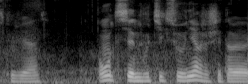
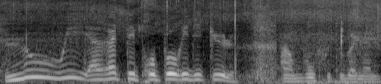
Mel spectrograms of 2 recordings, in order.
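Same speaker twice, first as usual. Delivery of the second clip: higher, odd put-on scold; 5 semitones higher, slower than usual. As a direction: scold like a strict elder.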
